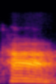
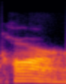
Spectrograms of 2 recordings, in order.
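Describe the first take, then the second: First: The r is said without curling the tongue. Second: The r is said with the tongue curled back. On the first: The speaker calls it wrong. "not car" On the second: The speaker calls it right. "You have to curl your tongue"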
